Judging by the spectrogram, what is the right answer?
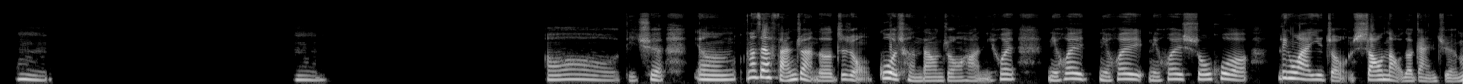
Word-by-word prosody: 嗯。 225 -5 -2 2.5
嗯。 210 -1 -6 2.2
哦， 215 -3 -4
的 180 - -11
确。 210 -2 -2 0.4
嗯， 220 0 +2
那 320 +3 +4
在 325 -1 +8
反 225 - +2
转 240 -4 +2
的 175 -1 0
这 230 +5 -3
种 215 +4 -2
过 285 -3 +6
程 195 -7 -5
当 170 +1 -2
中 175 0 -4
哈， 170 -1 -5
你 - - -8
会 245 +2 0 0.3
你 185 - -2
会 255 +1 +2
你 195 -4 -3
会 240 +3 +1
你 185 -1 -5
会 240 +6 0
收 235 0 0
获 235 -6 +1 0.3
另 290 0 +3
外 255 -4 +6
一 220 0 0
种 195 -2 -3
烧 210 0 +3
脑 200 -4 +1
的 165 0 -1
感 160 -3 -5
觉 150 -2 -6
吗？ 175 - -3
215 Hz, 155 characters per minute, -18 LUFS, 190-240 Hz, 2.5 s, 在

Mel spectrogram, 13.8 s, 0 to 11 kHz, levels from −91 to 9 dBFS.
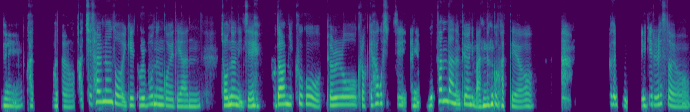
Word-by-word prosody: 네. 195 -2 -1
같 195 -2 -7 0.4
맞아요. 175 -3 -6
같이 255 +6 -6
살면서 315 -2 +3
이게 210 -1 0
돌보는 225 +3 +2
거에 200 -3 -2
대한 180 0 -3 0.4
저는 225 +1 +5
이제 195 -1 +1 0.3
부담이 240 +2 +5
크고 235 -9 -1
별로 230 +1 +2
그렇게 205 +1 -5
하고 260 +4 0
싶지 255 -4 -7
아니 200 -1 -1
못한다는 270 - +2
표현이 240 -3 +1
맞는 205 +6 +5
것 245 - 0
같아요. 185 -3 -4 1.5
그래서 240 -2 0
그 185 - -4 0.3
얘기를 220 +3 -1
했어요. 180 - -4
220 Hz, 270 characters per minute, -19 LUFS, 190-245 Hz, 1.5 s, 저는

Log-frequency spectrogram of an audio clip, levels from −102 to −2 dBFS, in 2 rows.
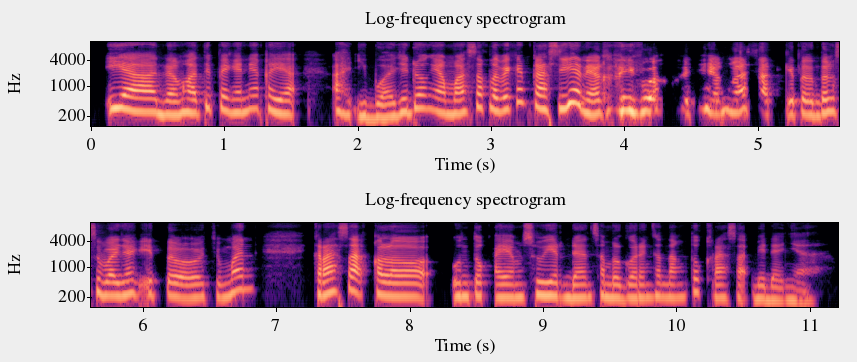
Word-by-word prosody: Iya, 270 -5 +7
dalam 220 -1 +1
hati 245 +6 -1
pengennya 270 -1 -1
kayak, 240 -5 +1 0.2
"Ah, 260 -5 -2
Ibu 200 -3 -4
aja 200 +6 -1
dong, 305 +2 -1
yang 245 - +2
masak." 250 +8 0
Tapi 280 0 +3
kan, 430 - -2
kasihan 310 +5 +5
ya, 225 - +5
kalau 270 +4 +1
ibu 260 +1 +2
aku 260 +12 +2
aja 450 -10 -10
yang 265 - -3
masak 260 -4 0
gitu, 225 +1 -1
untuk 240 +3 +1
sebanyak 225 -1 -1
itu. 230 -3 -3 0.2
Cuman, 245 +10 -2 0.5
kerasa 260 +4 +3
kalau 210 -3 +2 0.2
untuk 210 0 -5
ayam 200 0 -2
suwir 220 +1 -1
dan 195 0 -3
sambal 195 -3 -4
goreng 195 0 -4
kentang 200 -1 -7
tuh, 265 - -6
kerasa 195 -6 -7
bedanya. 170 -4 -8
230 Hz, 205 wpm, -23 LUFS, 200-270 Hz, 0.5 s, Iya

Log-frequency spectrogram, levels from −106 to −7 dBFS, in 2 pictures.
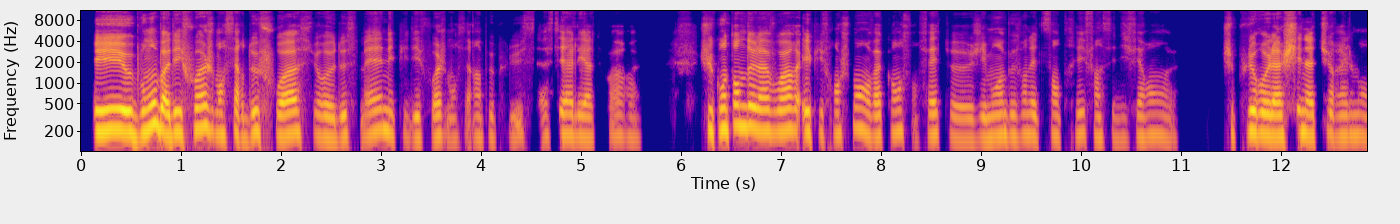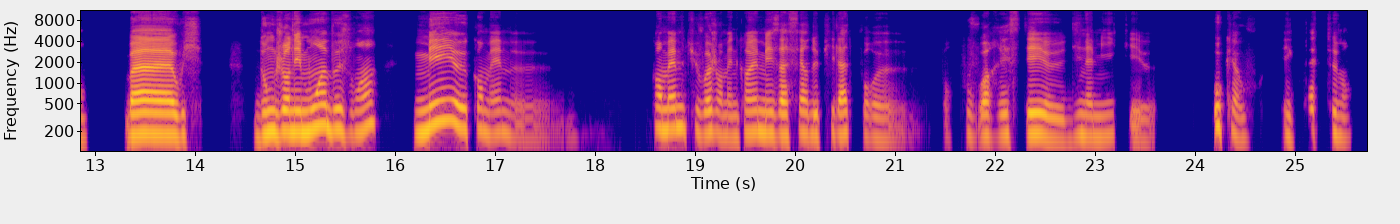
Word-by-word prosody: et 210 +1 +10
heu, 200 - +11
bon, 200 +7 +6
bah 195 -4 +9
des 195 +1 +4
fois, 220 +4 +3
je 220 - -1
m'en 185 0 -3
sers 180 -2 -3
2 190 +5 0
fois 180 +2 +3
sur, 175 -2 -10
heu, 160 -1 -1
2 170 +3 -5
semaines 200 +5 -4
et 185 - -6
puis 170 - -23
des 165 0 -6
fois, 165 +2 -4
je 175 - -14
m'en 155 - -16
sers 160 +2 -17
un 165 - -11
peu 165 0 -17
plus, 90 - -17
c'est - - -25
assez 170 +2 -6
aléatoire, 170 -1 -6
ouais. 160 - -16 0.6
Je - - -15
suis 210 - +1
contente 220 +3 +3
de 235 - +6
l'avoir 205 0 +3
et 195 - +3
puis 185 -1 -15
franchement, 200 +3 -5
en - - -3
vacances, 190 +4 -7
en - - -24
fait, 180 0 -5
heu, 155 -2 -9
j'ai 155 +1 -9
moins 175 +2 -5
besoin 175 0 -9
d'être 175 -3 -7
centrée, 175 +1 -12
enfin, 175 -3 -12
c'est 165 - -22
différent, 170 +2 -13
heu. - - -20 0.5
Je - - -14
suis 180 - -12
plus 200 +4 +2
relâchée 180 0 +4
naturellement. 175 -2 -4 0.4
Bah 185 0 +6
oui! 180 0 -8 0.5
Donc 195 +3 -1
j'en 205 +1 +1
ai 200 0 +2
moins 230 +5 +1
besoin, 215 +2 -5 0.4
mais, 255 +9 0
heu, 225 -2 -1
quand 215 0 -12
même, 190 -1 -12
heu, 80 - -24 1.2
quand 220 - -3
même, 215 +1 -2
tu 205 - -18
vois? 195 0 -5
J'emmène 175 -4 -12
quand 195 +4 -9
même 200 - -5
mes 190 -1 -7
affaires 185 +1 -4
de 180 - -8
pilates 185 0 -7
pour, 165 -2 -14
heu, 155 - -17 0.5
pour 85 - -33
pouvoir 180 -1 -8
rester, 180 +1 -3
heu, 155 -2 -10
dynamique 170 +2 -14
et 80 -2 -16
heu, 75 - -24 0.6
au 235 - -3
cas 185 -6 -15
où. 155 - -23 0.3
Exactement. 170 -1 -15
180 Hz, 215 wpm, -23 LUFS, 170-200 Hz, 1.2 s, heu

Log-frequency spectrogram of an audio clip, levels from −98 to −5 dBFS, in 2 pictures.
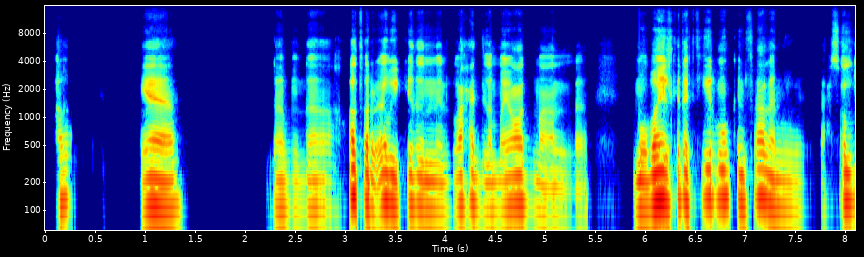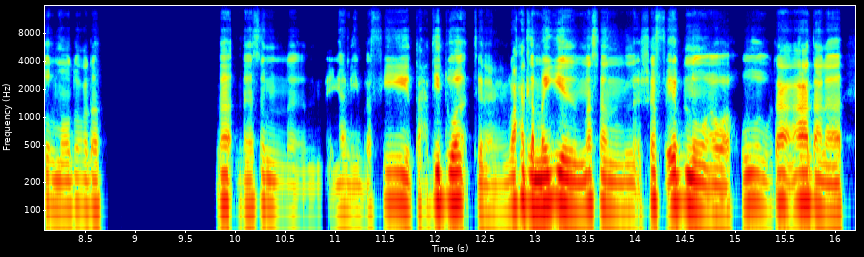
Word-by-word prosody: آه، 130 +1 -7 0.7
ياه! 110 0 +1 0.9
طَب 105 -1 -9
ده 105 0 -10
خطر 120 +3 -1
أوي 120 -3 +1
كده 115 +1 -6
إن 105 -1 -4
الواحد 110 +3 -7
لمّا 100 +1 -7
يقعد 115 -1 -3
مع 90 -4 -10
ال 80 -1 -15 0.5
الموبايل 120 +4 +4
كده 135 0 -3
كتير، 135 +3 -6
ممكن 135 -2 -3
فعلًا 115 -3 -3
ي 100 -1 -14 0.2
يحصل 125 +6 -6
لُه 125 -1 -4
الموضوع 110 +1 -5
ده. 110 -1 -6 1.1
لأ، 120 +1 0
لازم 110 -2 -6 0.4
يعني 95 +2 -11
يبقى 95 +2 -12
في 125 +3 0
تحديد 115 +5 0
وقت 125 -3 +4
لأن 95 -1 -6
الواحد 115 +6 0
لمّا 115 0 +9
ييجي 115 -4 +6
مثلًا 110 -4 -1
ل - - -11
شاف 125 -1 -2
ابنُه 115 -6 +5
أو 90 -1 0
أخوه 120 +4 -2
وبتاع 125 +5 0
قاعد 125 +1 +4
على 100 -3 0
110 Hz, 160 wpm, -23 LUFS, 105-120 Hz, 1.1 s, لمّا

